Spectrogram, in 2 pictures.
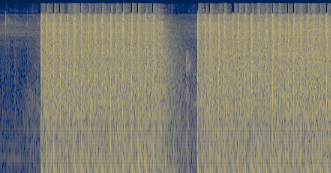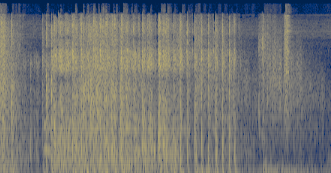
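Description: Sustained automatic gunfire from the mobile battle-royale game PUBG Mobile, loud and near, firing in several long bursts separated by brief pauses, with no voices over it.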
